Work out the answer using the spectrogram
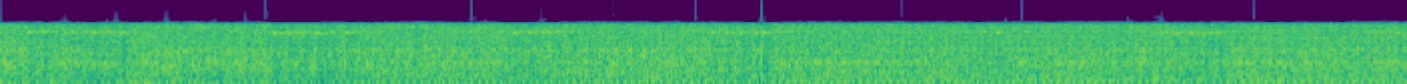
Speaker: well let's see we're going to give it a try here you'll hear a little gas escaping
